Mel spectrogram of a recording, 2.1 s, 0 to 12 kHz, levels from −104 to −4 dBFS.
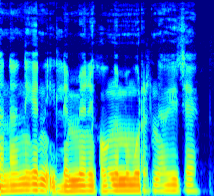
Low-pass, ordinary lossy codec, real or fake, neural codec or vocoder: none; none; real; none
